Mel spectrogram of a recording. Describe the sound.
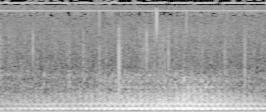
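A car drives along in a radio drama sound effect, a steady low engine rumble with a gentle wavering hum and no voices.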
